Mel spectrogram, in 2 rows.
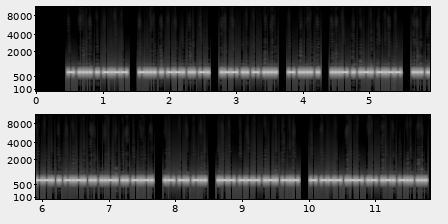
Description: Morse code, heard as a keyed tone, about 46 wpm, 700 Hz. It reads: THEY BEGIN WITH THE VERY SPECIFIC AND WORK TOWARDS
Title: Sentences from Top 1000 Words - Review Part 3 - 45wpm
